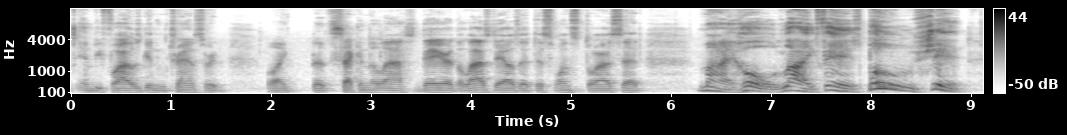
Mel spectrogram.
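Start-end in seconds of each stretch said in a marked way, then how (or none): 6.3-8.9 put-on very slow, loud, drawn-out, high belted shout. Retelling a line said at work: imitating own loud yell. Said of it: "you said that shit so loud".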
